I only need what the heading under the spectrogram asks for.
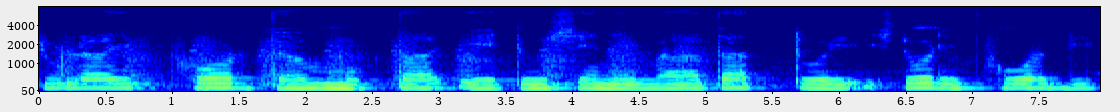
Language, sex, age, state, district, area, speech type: Manipuri, male, 60+, Manipur, Churachandpur, urban, read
